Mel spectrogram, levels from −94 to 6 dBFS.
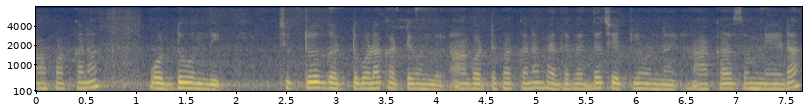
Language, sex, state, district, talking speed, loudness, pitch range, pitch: Telugu, female, Andhra Pradesh, Srikakulam, 135 wpm, -17 LUFS, 170-190 Hz, 180 Hz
